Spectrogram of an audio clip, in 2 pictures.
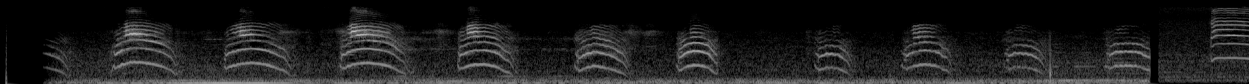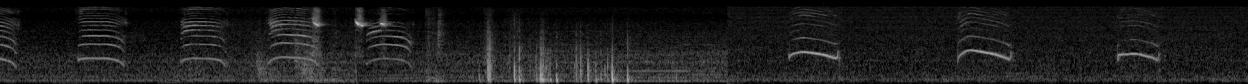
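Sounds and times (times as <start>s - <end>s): kittens meowing: 0.4s - 7.4s, 8.0s - 11.5s, 12.1s - 12.7s, 13.3s - 16.6s, 20.4s - 20.9s, 22.1s - 22.7s, 23.6s - 24.2s.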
